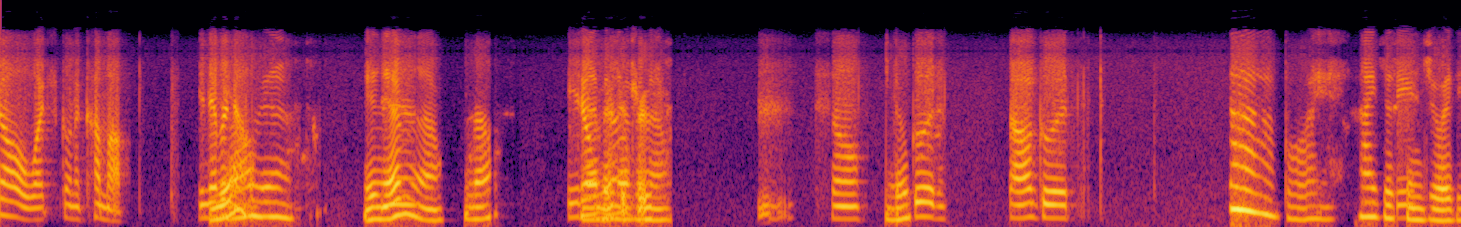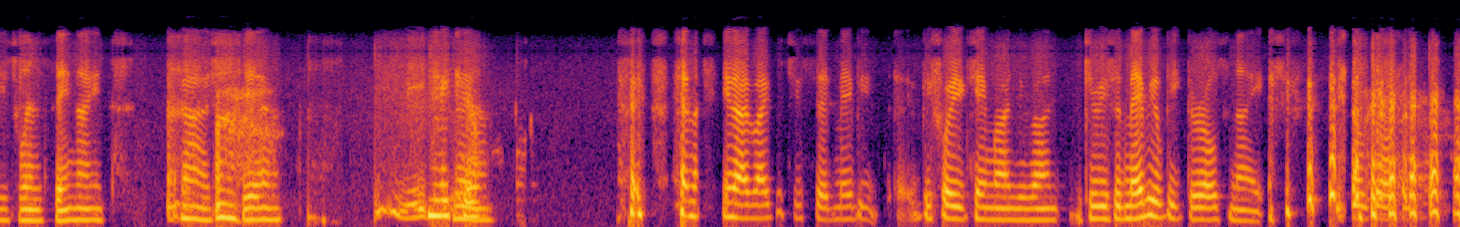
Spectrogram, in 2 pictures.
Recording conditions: phone line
